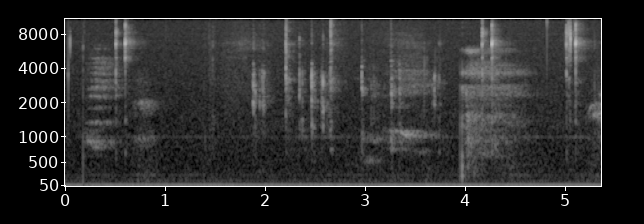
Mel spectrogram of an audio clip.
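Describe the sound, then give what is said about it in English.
Typing on a computer keyboard: quiet, irregular clicks and taps of keys, some in quick bursts, with no voices. “So just type in the first, there we go.”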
